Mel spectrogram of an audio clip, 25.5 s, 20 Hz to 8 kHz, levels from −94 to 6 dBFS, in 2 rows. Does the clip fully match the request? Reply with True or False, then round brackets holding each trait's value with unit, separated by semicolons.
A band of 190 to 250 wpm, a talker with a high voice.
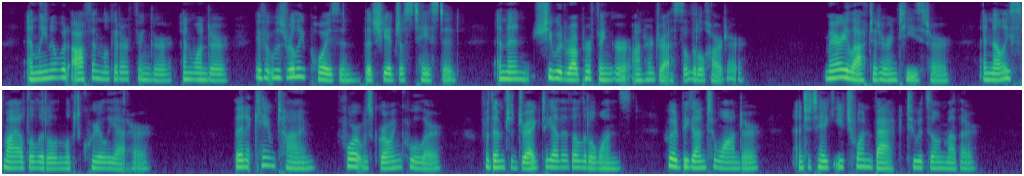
False (195 wpm; 180 Hz)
